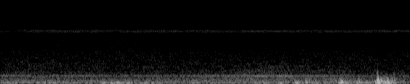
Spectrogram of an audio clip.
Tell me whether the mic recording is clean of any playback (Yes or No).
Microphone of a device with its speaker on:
Yes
